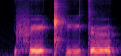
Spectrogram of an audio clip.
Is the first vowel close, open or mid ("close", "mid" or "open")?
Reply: mid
